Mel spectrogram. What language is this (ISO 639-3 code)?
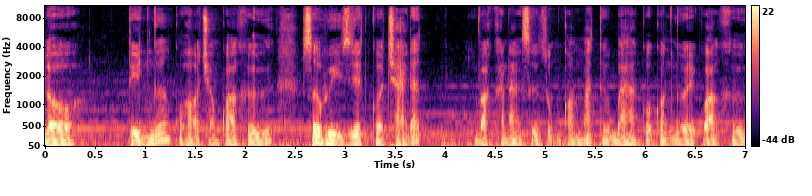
vie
